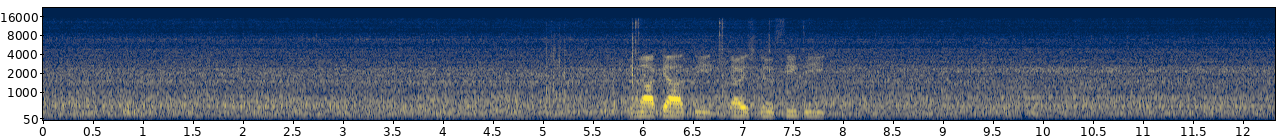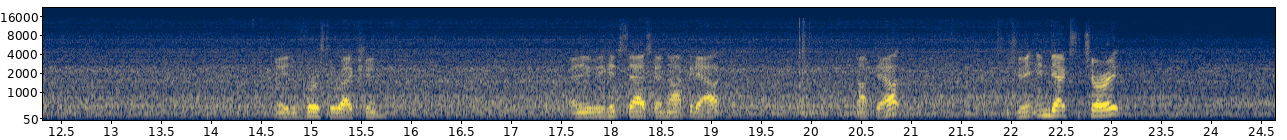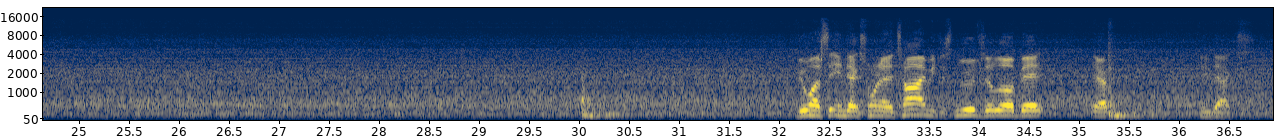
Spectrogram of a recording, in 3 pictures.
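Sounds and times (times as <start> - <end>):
lathe running: 0.0 - 24.7.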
